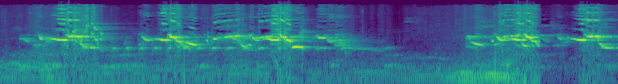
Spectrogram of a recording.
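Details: Black-naped oriole in energetic song, repeated mellow fluted phrases with downward slurs given in a run, a pause of about two seconds, then two more whistled phrases.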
